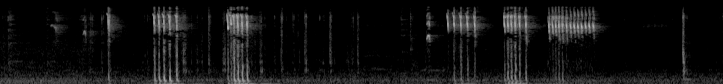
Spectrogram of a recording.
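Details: Shrill, fast rattling trills from a velvet-fronted nuthatch, known locally as rambatan, delivered in short bursts separated by gaps of a second or more, with light tapping clicks in between.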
